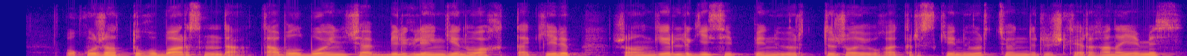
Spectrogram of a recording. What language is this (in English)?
Kazakh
